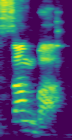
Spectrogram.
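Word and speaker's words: sangban: This is called the sangba. This is called the sangba. How do you spell that? How do you spell that? S-A-N-G-B-A-N. Sangba. Okay. The N goes away.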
